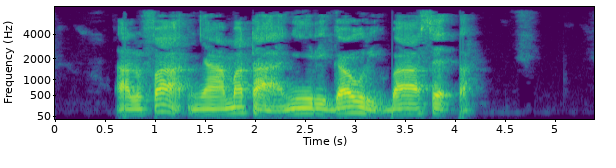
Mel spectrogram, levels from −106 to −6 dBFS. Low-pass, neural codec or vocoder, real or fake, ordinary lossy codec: 7.2 kHz; none; real; MP3, 48 kbps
